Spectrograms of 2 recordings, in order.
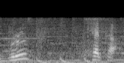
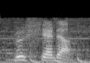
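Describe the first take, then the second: First: The word is said with an Italian pronunciation. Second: The word is said with an English pronunciation.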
